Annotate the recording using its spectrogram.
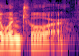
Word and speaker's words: Wintour: I love how you say Wintour. – Well, that's how you say it. It's like Louis Vuitton. Vuitton.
